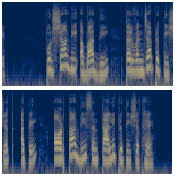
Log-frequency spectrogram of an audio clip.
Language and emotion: Punjabi, neutral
